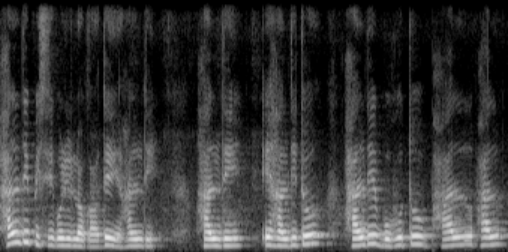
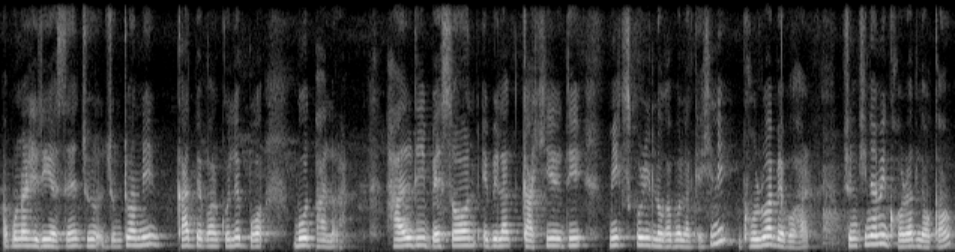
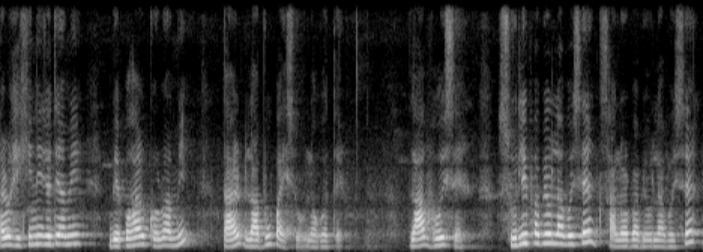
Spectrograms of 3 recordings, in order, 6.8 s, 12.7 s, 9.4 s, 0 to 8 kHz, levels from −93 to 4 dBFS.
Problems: none marked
